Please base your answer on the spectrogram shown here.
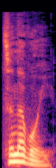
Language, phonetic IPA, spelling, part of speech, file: Russian, [t͡sɨnɐˈvoj], ценовой, adjective, Ru-ценовой.ogg
- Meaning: price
